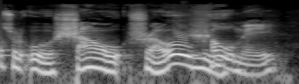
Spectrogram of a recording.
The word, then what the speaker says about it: Xiaomi: Juste pour, pour préciser, il y a Randall Flack qui nous dit dans les commentaires que ça se prononce Xiaomi, pardon. – Xiaomi, c'est Xiaomi Ouais.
